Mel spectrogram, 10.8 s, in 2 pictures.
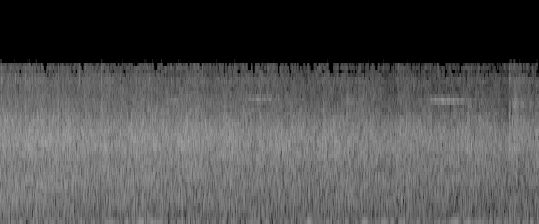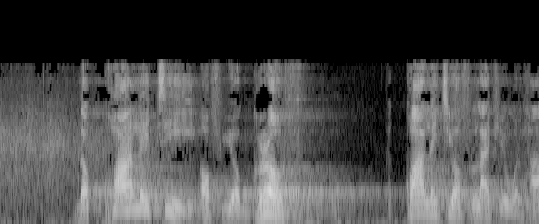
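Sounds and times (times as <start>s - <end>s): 
audience clapping: 0.0s - 6.9s
speech: 6.2s - 8.6s, 9.5s - 10.7s.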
